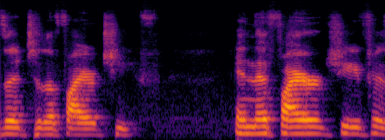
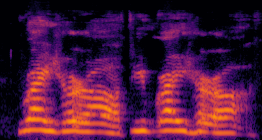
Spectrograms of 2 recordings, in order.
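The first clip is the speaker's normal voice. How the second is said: mock half-yell, pitched up and mild; 5 semitones higher than usual. Retelling the representative leaving angrily: imitating someone yelling. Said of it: "he's yelling at his assistant".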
